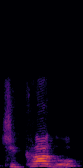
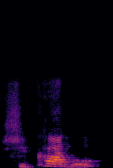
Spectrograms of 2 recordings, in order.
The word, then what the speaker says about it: Chicago: advice full stop um i used to say chicago like cheese and i very recently found out it's chicago like in french it's apparently french name if you didn't know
